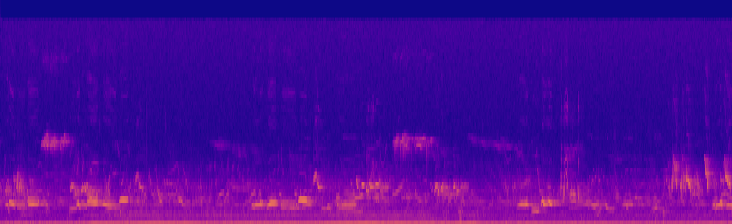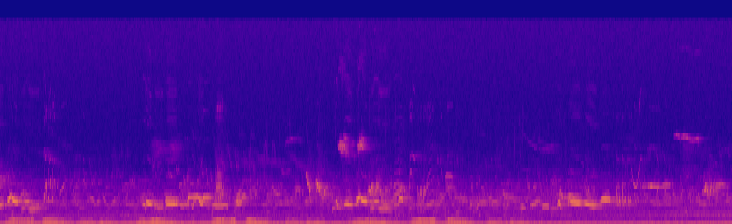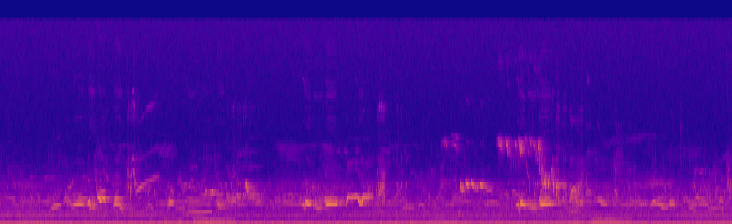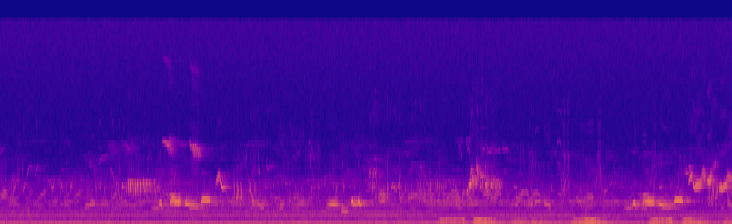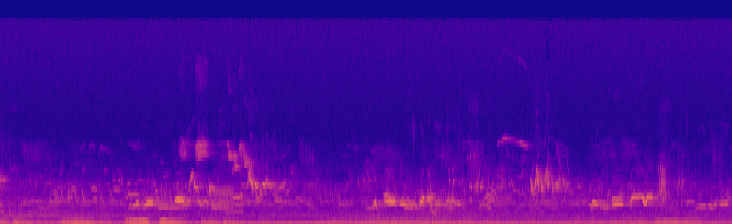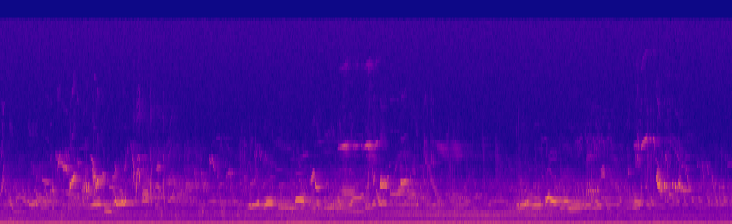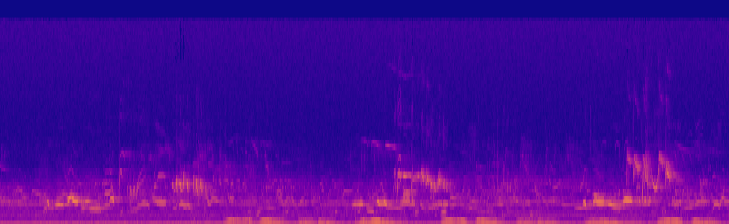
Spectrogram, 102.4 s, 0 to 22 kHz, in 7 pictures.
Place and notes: Dawn, Malvern, UK - Dawn
Recorded overnight on the 5-6th June as an experiment by hanging the microphone rig out of the dormer window facing east towards the back garden. The mics are flat against the roof tiles which seems to enhance the stereo separation and maybe even a certain amount of boundary effect. The fox at the beginning has an echo I have not heard before, probably from the side of the Malvern Hills. The many jets are because of an international flight line a few miles south in Gloucestershire and is unusually busy possibly because of relaxed Covid restrictions in the UK. The cuckoo is the first I have heard for a few years. The ducks are 14 chicks, now almost fledged and ready to fly on our pond. This is the second year Mallard have nested here. This section of the overnight recording starts at 4.05am and on this day 77 years ago my Uncle Hubert was preparing to go ashore at Arromanches. I wonder what sounds he would have heard.
England, United Kingdom, June 2021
